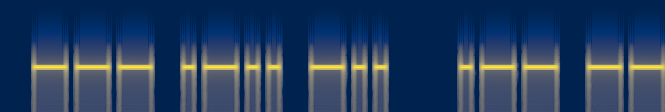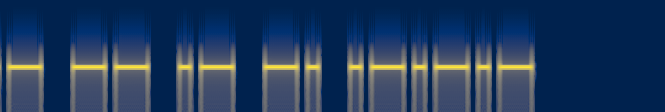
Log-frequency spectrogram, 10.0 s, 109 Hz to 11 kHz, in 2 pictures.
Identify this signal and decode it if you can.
Morse code, heard as a keyed tone, about 15 wpm, 700 Hz. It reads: OLD WOMAN.
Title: Sentences from Top 1100 Words 15wpm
